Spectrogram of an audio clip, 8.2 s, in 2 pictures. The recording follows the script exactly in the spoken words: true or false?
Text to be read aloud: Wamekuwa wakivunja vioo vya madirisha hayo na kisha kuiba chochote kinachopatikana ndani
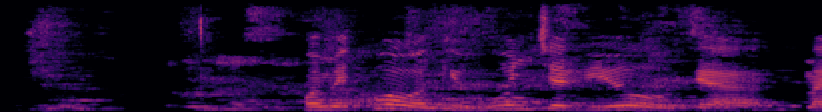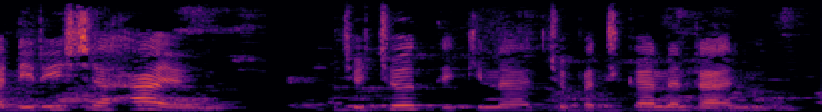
false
